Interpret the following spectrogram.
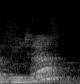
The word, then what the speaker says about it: though: So first is thought, second is spelling is same, minus T, THOUGH, दो। उसका उच्चारण देखिए, दो।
